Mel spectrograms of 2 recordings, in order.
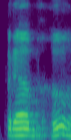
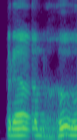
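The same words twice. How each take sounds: No difference in how they are said.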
